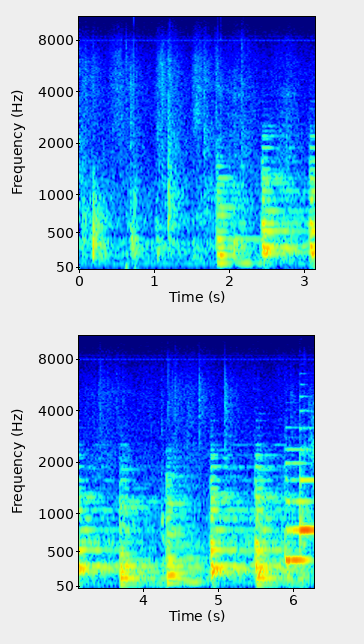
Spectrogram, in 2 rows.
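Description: Piano music starts about two seconds in, with chords struck on a steady beat roughly every 0.6 seconds. Before it there is only faint room sound.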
